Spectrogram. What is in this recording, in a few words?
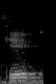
"cEp", Andamanese; mangrove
